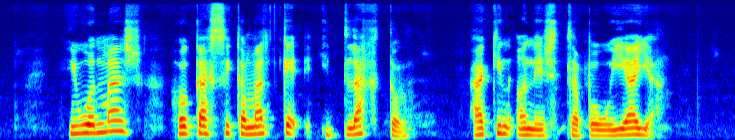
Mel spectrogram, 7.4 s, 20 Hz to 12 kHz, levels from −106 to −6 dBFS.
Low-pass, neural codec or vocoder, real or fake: 10.8 kHz; autoencoder, 48 kHz, 128 numbers a frame, DAC-VAE, trained on Japanese speech; fake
